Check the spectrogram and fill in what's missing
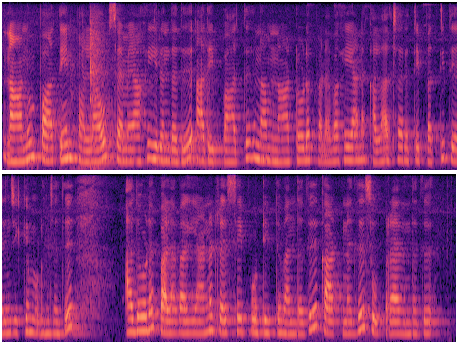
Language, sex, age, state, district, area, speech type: Tamil, female, 18-30, Tamil Nadu, Kanyakumari, rural, read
